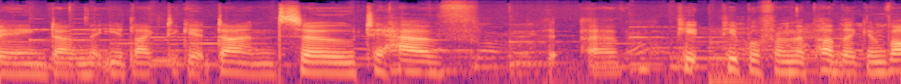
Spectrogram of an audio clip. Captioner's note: people chattering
